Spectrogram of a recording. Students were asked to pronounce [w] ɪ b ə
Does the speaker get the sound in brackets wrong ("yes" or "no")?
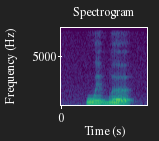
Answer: no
